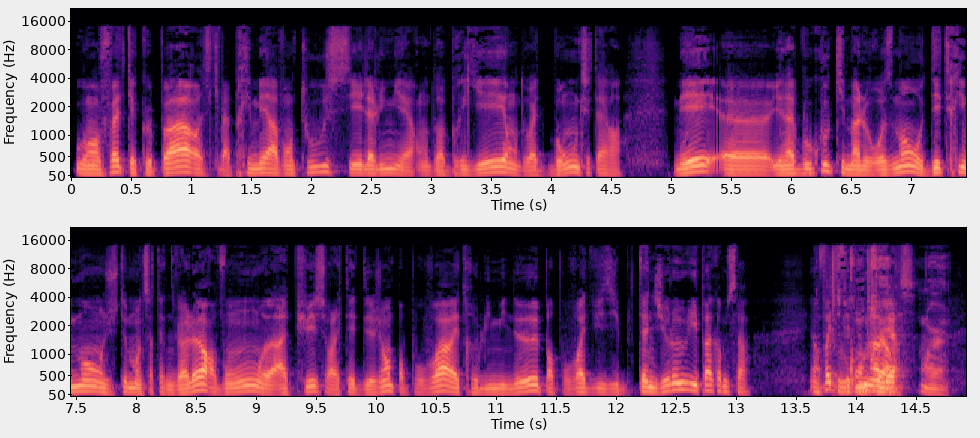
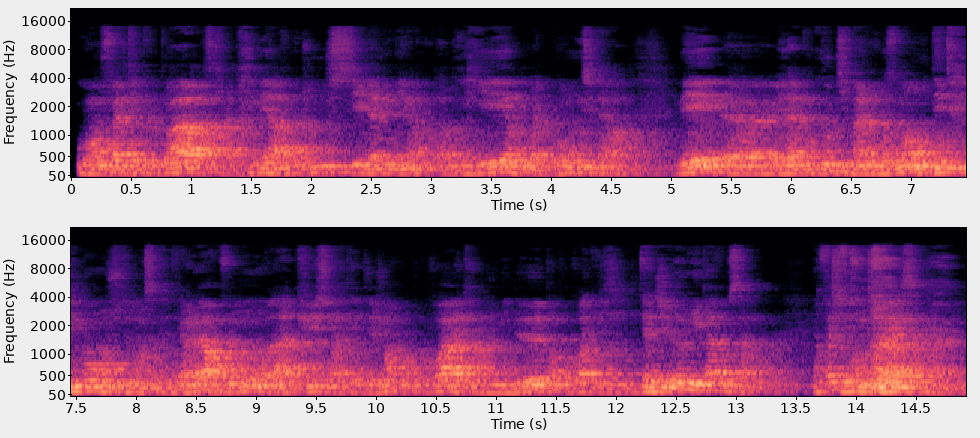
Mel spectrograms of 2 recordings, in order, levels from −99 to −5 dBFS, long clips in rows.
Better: first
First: none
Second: off-mic speech; far // room echo; strong; dies away in 1.2 s

